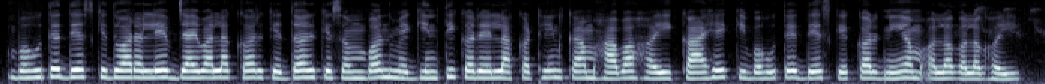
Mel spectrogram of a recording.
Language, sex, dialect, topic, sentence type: Magahi, female, Central/Standard, banking, statement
